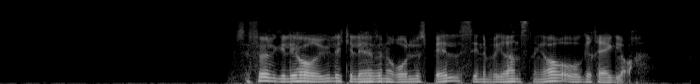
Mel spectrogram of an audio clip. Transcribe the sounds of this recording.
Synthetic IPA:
sɛfœlɡəlɪhɑːʁʉːliːkəleːʋənəʁɔləspɪlsiːnəbəɡʁɛnsnɪŋɑʁoːɡʁeːɡlɑ̰ʁ

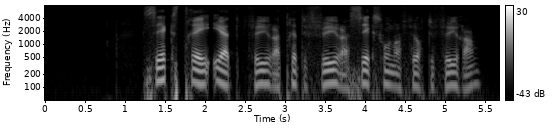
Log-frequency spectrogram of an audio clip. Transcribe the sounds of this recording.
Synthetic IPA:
sɛkst̪ʰɾeːʔɛt̪fyːɾa̰t̪ʰɾɛt̪ːɪfyːɾa̰sɛkshɵnd̪ɾafœʈɪfyːɾa

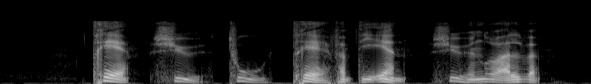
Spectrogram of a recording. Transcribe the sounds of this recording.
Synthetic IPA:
t̪ʰʁeː | ʃʉː | t̪ʰuː | t̪ʰʁeːfɛmt̪ɪʔeːn | ʃʉːhʉnd̪ʁəoːɛlʋə̰

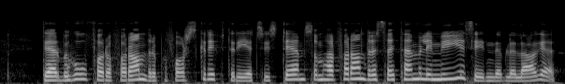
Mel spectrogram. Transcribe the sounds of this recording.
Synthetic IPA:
d̪̥eːæːɾbəɦuːʋfɔɾoːfɔɾɑnd̪ɾəpʰoːfɔɾskɾɪft̪əɾiːɛt̪sʏst̪eːmsɔmhɑːɾfɔɾɑnd̪ɾət̪sæɪt̪ʰɛməlɪmyːəsiːd̪n̩d̪eːbleːlɑːɡət̪

